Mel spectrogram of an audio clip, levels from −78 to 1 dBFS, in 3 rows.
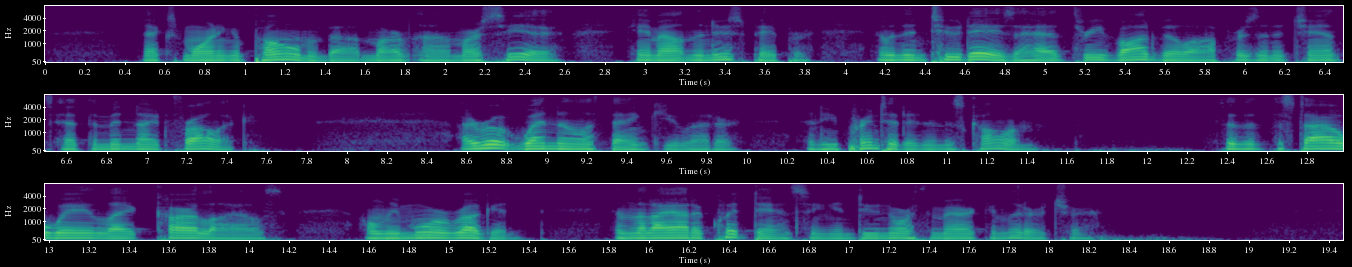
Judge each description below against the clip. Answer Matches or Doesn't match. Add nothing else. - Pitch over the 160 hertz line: Doesn't match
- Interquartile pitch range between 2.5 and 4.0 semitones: Matches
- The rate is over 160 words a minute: Matches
